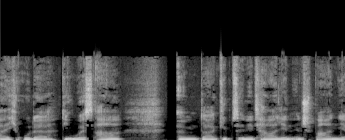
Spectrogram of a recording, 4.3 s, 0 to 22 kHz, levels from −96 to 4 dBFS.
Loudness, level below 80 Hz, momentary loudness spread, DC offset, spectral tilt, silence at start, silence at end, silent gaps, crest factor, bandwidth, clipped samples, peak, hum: -20 LUFS; -40 dBFS; 12 LU; under 0.1%; -3.5 dB/octave; 0 s; 0 s; none; 20 dB; 14 kHz; under 0.1%; -2 dBFS; none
